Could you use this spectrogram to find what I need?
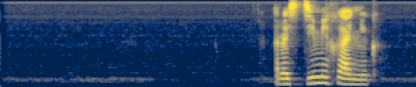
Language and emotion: Russian, neutral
